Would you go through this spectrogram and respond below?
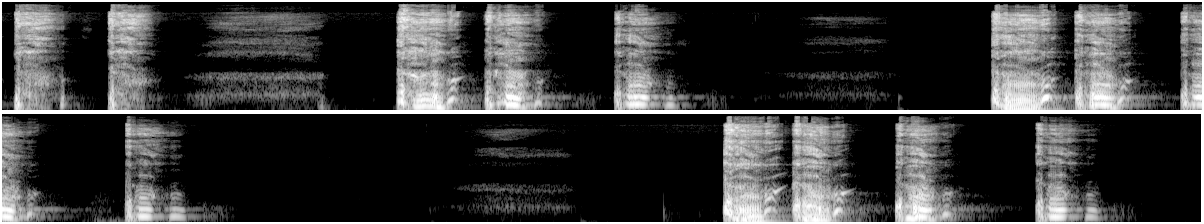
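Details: Repeated harsh, barking, seal-like coughs in short bouts of three to four with quiet pauses between bouts, described as painful; barking cough.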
